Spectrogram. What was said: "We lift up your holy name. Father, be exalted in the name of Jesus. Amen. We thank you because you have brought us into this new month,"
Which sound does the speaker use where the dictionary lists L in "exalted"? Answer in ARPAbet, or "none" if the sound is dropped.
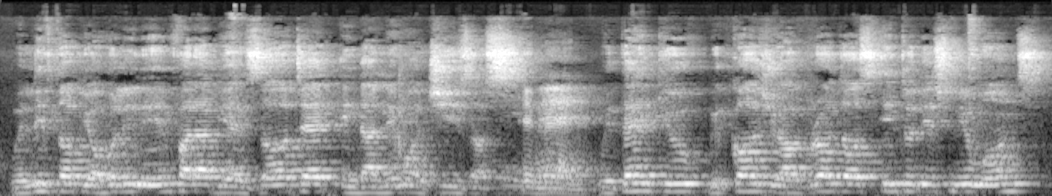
L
